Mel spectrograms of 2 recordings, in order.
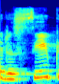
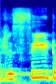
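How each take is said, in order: First: रिसीप्ट with the p sounded, ri-seept; wrong pronunciation. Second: रिसीट with silent p, ri-seet; correct pronunciation. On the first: Teacher showing the wrong रिसीप्ट with p sounded. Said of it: "नहीं बोलना है". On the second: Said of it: "रिसीट बोलना है". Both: Shown as a demonstration.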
